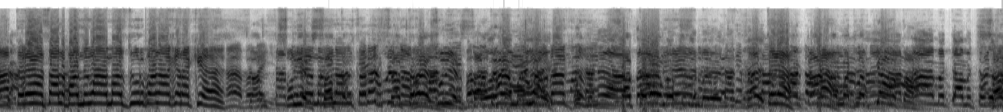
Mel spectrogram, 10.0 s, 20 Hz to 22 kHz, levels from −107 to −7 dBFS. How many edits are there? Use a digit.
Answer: 0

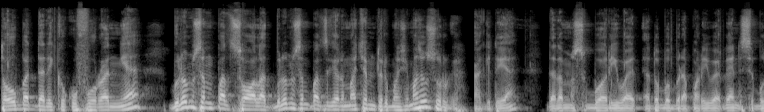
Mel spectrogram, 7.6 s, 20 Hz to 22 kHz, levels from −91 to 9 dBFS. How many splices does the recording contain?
1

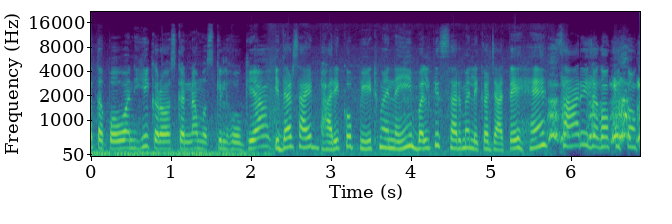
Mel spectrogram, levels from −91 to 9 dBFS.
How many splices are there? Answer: 2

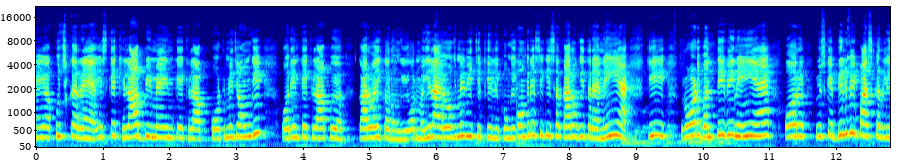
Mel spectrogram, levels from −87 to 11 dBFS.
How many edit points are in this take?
1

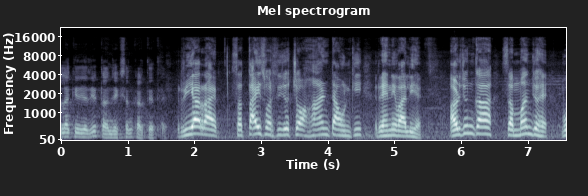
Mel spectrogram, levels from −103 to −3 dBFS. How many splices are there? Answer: 1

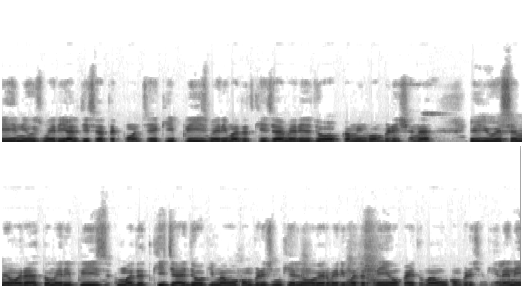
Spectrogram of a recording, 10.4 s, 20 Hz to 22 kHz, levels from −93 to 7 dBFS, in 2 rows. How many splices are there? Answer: 0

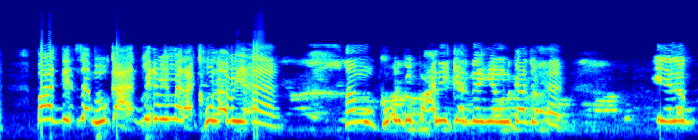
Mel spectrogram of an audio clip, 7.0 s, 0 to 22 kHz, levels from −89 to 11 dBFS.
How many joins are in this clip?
0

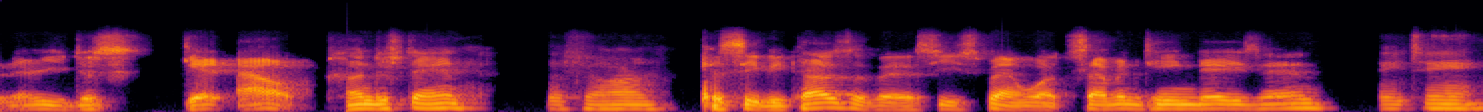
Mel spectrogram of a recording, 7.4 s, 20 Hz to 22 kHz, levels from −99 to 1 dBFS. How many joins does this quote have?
2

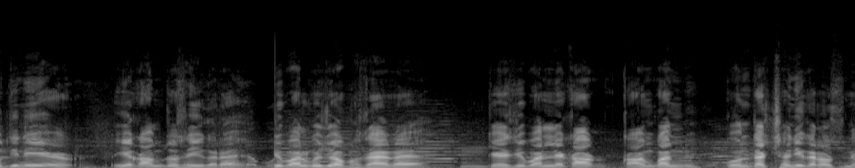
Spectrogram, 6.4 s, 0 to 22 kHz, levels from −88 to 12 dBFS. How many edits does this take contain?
1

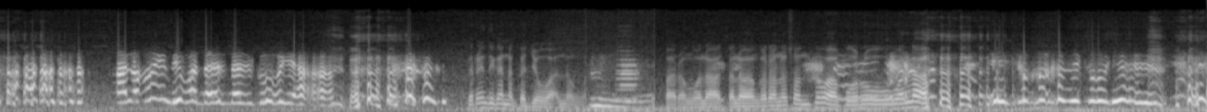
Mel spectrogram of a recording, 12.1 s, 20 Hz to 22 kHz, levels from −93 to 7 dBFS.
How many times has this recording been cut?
2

